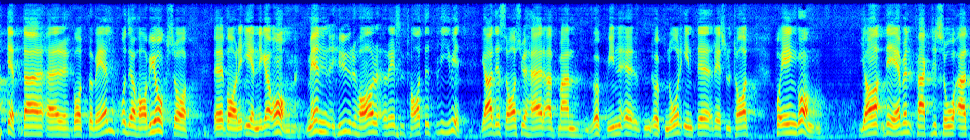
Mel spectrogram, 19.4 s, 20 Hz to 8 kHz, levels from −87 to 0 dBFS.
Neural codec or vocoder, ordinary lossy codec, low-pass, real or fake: codec, 24 kHz, 1.2 kbps, DualCodec; none; 7.2 kHz; fake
